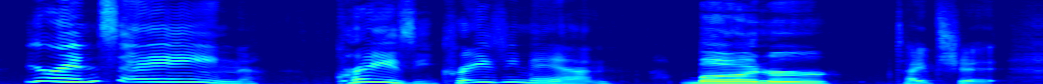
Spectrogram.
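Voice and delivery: midwestern-sounding speech. Reacting to someone who paid 20 bits, in a midwestern accent. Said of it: "I sound so Midwestern when I say that".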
